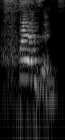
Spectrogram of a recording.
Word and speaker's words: present: Present. Present. If it is a verb, you have to stress on the zent. Present. Present. Present if it is a noun.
